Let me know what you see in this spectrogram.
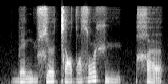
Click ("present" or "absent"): present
